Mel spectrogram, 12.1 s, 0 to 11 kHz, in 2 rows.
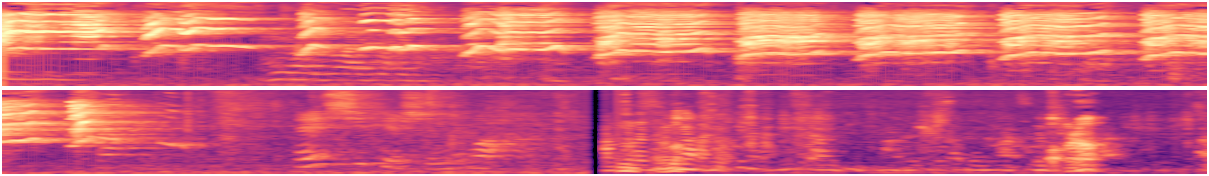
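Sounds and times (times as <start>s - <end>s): dog whining and yelping: 0.0s - 7.2s.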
